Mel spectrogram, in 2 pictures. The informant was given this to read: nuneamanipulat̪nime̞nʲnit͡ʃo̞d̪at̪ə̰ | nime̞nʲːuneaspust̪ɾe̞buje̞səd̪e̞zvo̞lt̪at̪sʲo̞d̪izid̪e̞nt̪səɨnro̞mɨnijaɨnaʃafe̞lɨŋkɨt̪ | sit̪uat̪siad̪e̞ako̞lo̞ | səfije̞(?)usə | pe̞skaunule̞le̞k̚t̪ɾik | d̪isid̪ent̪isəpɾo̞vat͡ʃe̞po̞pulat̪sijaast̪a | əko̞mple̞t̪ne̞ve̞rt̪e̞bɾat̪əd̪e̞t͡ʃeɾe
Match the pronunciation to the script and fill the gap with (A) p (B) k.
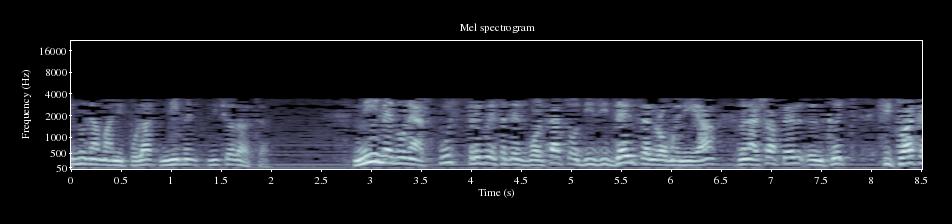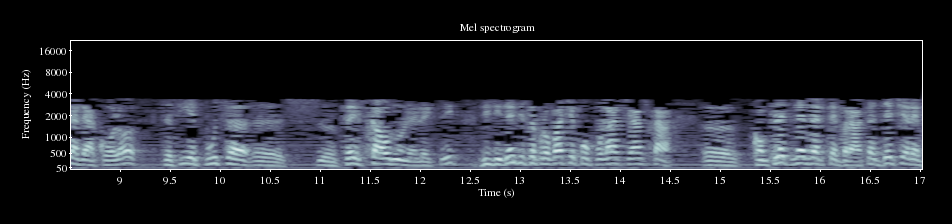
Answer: A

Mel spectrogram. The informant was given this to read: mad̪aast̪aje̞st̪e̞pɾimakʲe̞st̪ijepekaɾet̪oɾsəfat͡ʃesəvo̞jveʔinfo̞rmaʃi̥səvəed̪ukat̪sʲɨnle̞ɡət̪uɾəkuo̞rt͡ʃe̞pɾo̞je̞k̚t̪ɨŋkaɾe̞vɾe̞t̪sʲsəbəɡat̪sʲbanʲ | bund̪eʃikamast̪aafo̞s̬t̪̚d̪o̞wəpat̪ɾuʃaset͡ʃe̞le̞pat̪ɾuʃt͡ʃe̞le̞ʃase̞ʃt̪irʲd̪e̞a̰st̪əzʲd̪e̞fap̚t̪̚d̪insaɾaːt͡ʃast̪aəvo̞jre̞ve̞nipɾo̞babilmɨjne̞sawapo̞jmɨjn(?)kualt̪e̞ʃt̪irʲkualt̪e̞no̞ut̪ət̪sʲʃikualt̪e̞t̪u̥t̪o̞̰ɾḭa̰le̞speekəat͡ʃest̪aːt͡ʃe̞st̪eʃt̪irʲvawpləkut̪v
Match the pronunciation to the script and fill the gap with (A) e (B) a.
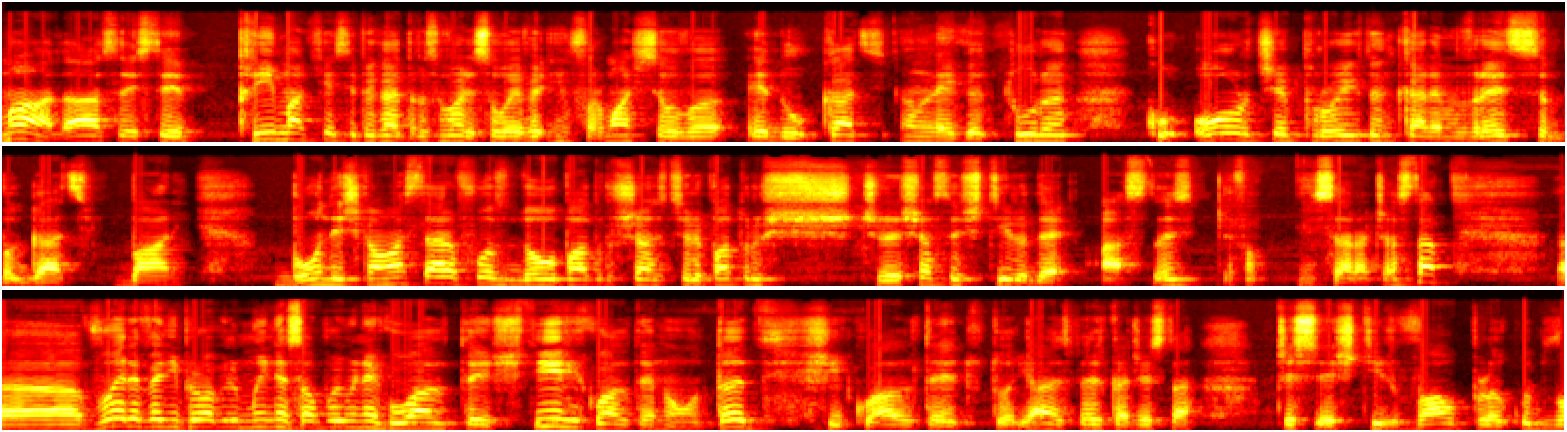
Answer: A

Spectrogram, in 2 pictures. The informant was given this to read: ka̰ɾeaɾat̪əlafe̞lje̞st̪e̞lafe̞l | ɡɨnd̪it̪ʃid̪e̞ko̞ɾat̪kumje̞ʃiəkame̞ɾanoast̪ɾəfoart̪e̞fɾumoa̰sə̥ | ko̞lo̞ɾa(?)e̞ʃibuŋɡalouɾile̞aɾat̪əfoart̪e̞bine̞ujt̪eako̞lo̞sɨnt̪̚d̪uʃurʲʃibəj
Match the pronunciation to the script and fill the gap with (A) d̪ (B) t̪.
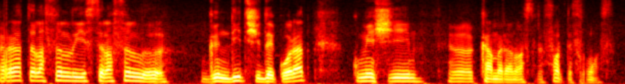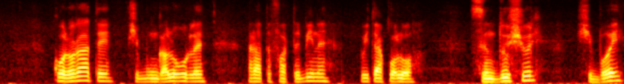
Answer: B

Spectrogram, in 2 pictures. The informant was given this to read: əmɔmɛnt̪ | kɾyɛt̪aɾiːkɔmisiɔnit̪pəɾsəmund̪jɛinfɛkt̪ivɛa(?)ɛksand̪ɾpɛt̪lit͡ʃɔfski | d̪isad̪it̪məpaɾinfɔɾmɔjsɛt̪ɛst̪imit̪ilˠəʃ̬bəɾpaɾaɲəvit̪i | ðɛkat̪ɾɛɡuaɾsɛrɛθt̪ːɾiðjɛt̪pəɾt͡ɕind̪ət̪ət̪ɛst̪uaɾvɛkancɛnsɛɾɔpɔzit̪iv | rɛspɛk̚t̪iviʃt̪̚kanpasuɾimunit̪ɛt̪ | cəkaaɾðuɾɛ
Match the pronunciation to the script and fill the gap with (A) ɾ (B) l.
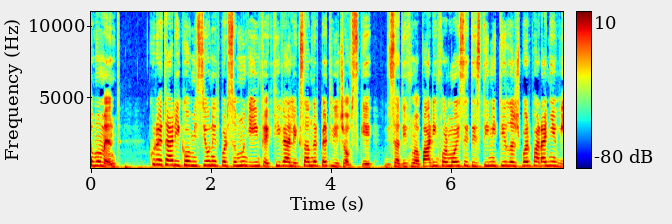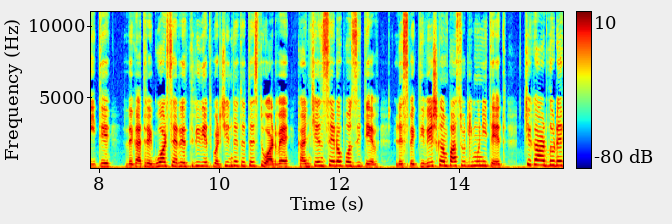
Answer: B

